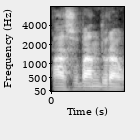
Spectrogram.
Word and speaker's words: 바수반두: 쭉이어서 21조가 되는 분이 바수반두 존자님 있니다 이분은 중국에서는 세친 보살로 알려져 있죠 이분은 인도 발음으로 바수 반두라 읽고 중국에서는 이렇게 새이고 번역했습니다 이분 법을 다시 이은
